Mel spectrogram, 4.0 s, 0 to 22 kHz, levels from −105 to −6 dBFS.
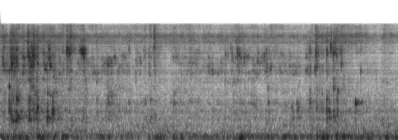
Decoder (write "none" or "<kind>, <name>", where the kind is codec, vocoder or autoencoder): codec, HILCodec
